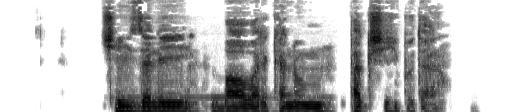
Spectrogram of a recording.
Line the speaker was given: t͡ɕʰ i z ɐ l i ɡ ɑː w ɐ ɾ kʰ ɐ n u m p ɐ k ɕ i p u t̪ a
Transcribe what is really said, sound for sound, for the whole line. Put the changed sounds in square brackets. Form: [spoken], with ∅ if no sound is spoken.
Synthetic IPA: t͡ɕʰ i z ɐ l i [b] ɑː w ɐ ɾ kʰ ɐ n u m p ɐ k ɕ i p u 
